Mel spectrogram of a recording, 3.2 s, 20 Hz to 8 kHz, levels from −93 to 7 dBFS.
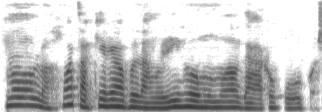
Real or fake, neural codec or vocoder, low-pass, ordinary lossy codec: fake; codec, 16 kHz, 4 kbps, FreqCodec, larger model; none; none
